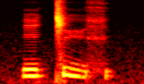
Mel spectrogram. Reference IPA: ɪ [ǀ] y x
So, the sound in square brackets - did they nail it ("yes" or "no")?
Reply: yes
